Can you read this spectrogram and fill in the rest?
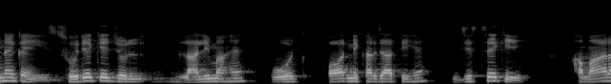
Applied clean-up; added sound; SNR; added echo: none; none; none; none.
